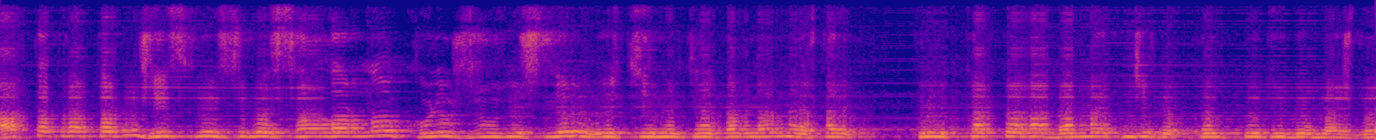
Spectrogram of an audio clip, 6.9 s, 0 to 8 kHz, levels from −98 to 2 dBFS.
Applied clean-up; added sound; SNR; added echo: neural separator model SepFormer DNS4.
